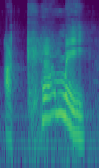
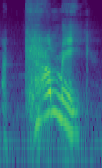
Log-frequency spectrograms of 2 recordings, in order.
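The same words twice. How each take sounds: Both takes have the same delivery.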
